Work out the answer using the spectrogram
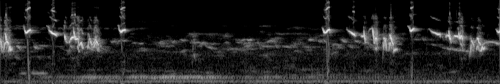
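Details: Oriental magpie-robin giving clear, open 'pancingan' song meant to stir other magpie-robins into singing: two bursts of quick, high, varied whistles and chattering notes with a pause of about two seconds between them, over a faint low steady hum.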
